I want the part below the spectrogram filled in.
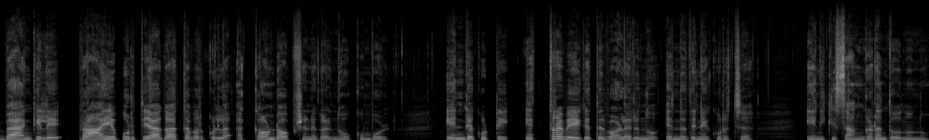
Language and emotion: Malayalam, sad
